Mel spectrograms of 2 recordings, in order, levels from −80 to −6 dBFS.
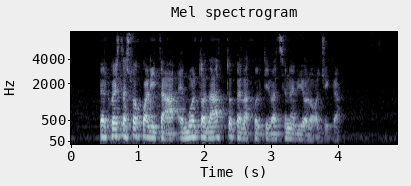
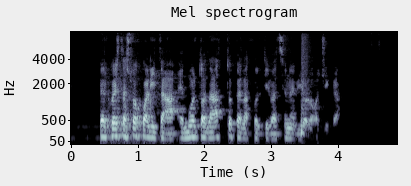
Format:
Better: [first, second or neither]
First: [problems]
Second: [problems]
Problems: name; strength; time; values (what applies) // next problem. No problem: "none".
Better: first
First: none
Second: noise reduction (classical method spectral subtraction)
